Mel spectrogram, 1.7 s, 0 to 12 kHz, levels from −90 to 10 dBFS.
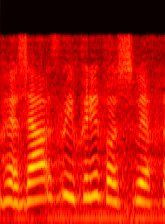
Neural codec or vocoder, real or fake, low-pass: codec, 16 kHz, 0.5 kbps, FunCodec, trained on LibriTTS, 25 frames a second; fake; 7.2 kHz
